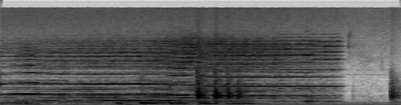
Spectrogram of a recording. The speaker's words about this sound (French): Elle a frappé à la porte. Mademoiselle, vous vous sentez bien ? C'est la gouvernante.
